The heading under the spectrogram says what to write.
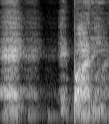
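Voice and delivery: small, tiny fairy-dragon voice. Narrating a scene, the speaker voices a fairy dragon: a small voice. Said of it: "you hear a small voice in your head".

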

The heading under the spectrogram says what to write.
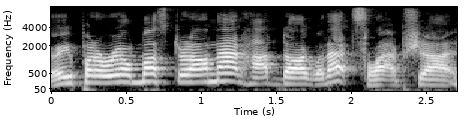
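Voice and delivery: fake Canadian commentator voice, very high and loud. Retelling a Conan bit, imitating Thomas Middleditch's fake Canadian hockey announcer. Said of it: "a fake h-, Canadian hockey announcer".

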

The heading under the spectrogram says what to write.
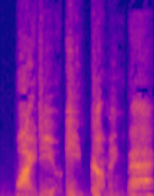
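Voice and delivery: barely audible, very quiet whisper. Game master voicing a voice behind a player, whispering. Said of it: "you hear behind you a whisper that says".

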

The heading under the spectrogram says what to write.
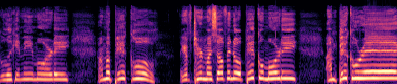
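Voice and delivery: frantic cartoon scream, very high and loud. Describing a cartoon episode where a grandpa scientist becomes a pickle, Pickle Rick impression, screaming. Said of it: "starts screaming and freaking out".

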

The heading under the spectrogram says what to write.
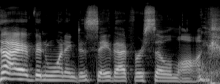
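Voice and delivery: plain

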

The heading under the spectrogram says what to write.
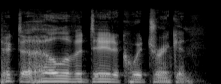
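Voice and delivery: very raspy voice. Speaker acting out the line someone should have said, in the raspiest voice. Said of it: "say in the raspiest voice".

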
